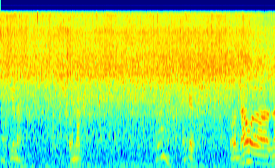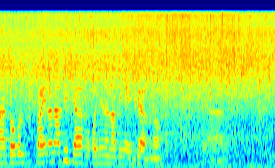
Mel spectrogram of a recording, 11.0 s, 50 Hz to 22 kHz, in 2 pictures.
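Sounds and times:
chicken sizzling in hot oil: 0:00.0 - 0:11.0.

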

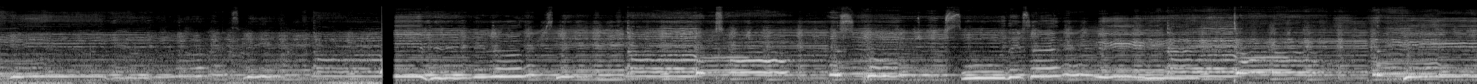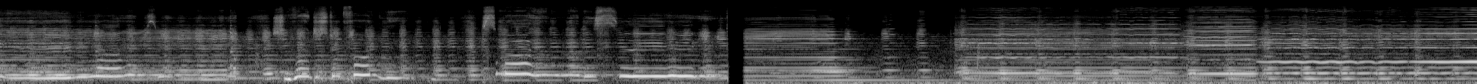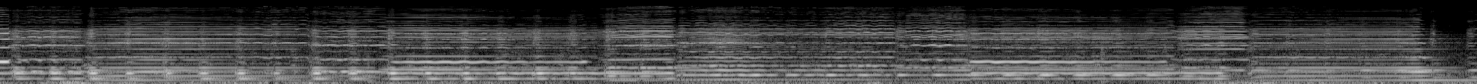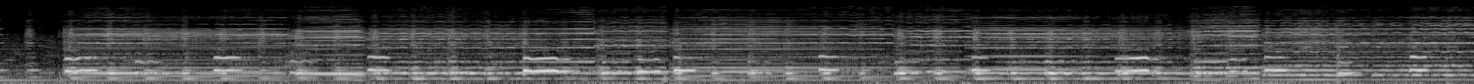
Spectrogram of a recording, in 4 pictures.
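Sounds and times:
woman singing wordlessly: 0:00.0 - 0:16.8, 0:17.4 - 0:22.1
amplified fiddle playing: 0:00.0 - 0:59.0
violin melody with vibrato: 0:00.0 - 0:59.0
low pulsing accompaniment: 0:21.6 - 0:59.0.

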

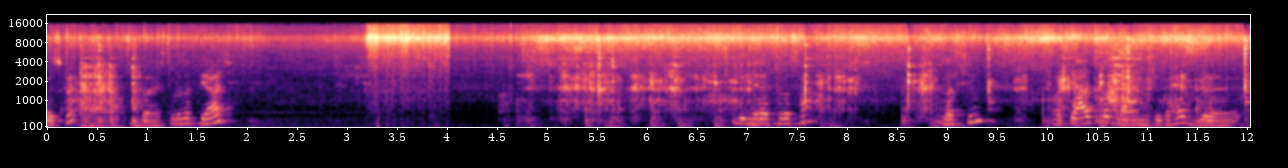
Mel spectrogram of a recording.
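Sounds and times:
onion sizzling in hot oil: 0:00.0 - 0:12.0
steel spoon scraping a pan: 0:04.6 - 0:12.0.

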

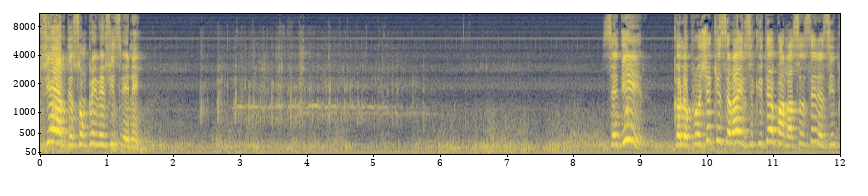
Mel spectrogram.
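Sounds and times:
faint crowd clapping: 0:02.4 - 0:05.9.

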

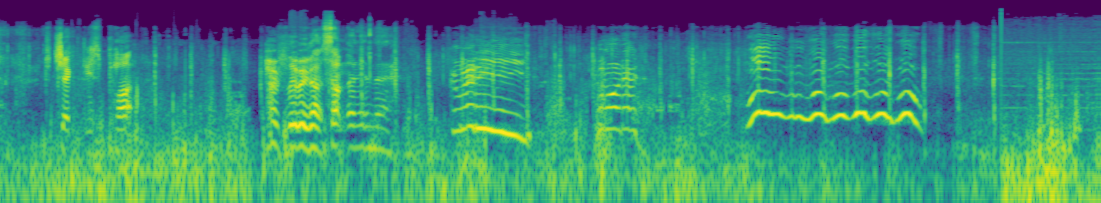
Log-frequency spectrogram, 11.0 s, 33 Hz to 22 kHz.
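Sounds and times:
running footsteps on hard ground: 0:00.0 - 0:11.0.

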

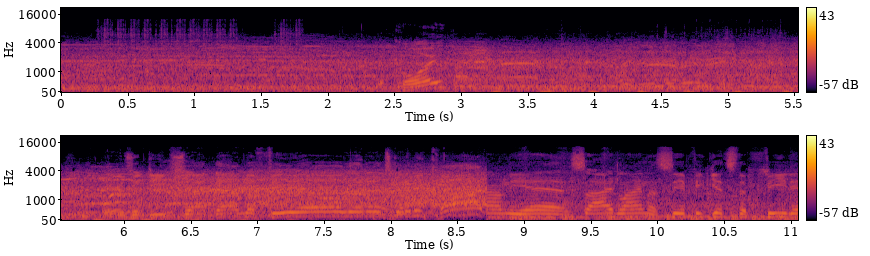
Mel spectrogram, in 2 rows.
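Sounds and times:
stadium crowd roar: 0:00.0 - 0:09.6.

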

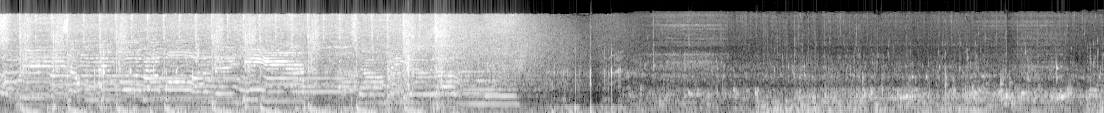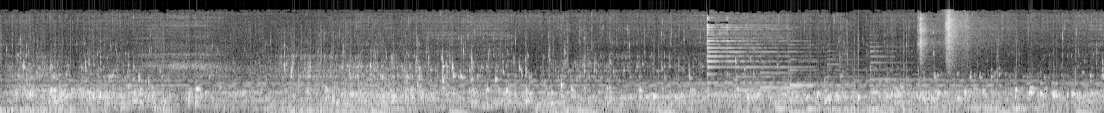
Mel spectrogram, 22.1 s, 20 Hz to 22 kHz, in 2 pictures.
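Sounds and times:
underwater bubbling and gurgling: 0:00.0 - 0:22.0
water at sea surface: 0:00.0 - 0:22.0.

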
